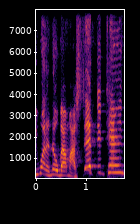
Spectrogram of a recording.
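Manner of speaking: very high, drawn-out yelling country man voice. Retelling a call where a country guy yelled: imitating a man yelling. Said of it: "one guy yelled at me".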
